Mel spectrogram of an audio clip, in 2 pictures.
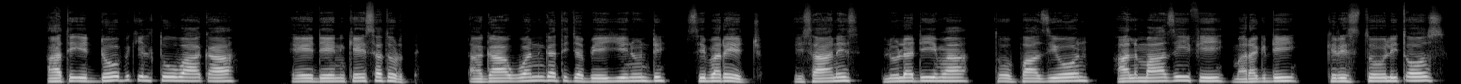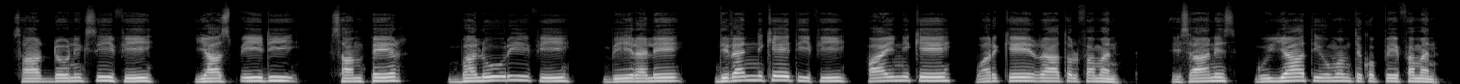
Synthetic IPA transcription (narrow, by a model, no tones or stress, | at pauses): ʔɐt̪ɪɪd̪ːo̞ːbɪkʼɪlt̪uːwaːkʼaː | eːd̪e̞ːŋke̞ːsːɐt̪̬ʊɾt̪ɛ̥ | ᶑɐɡaːwːɐŋɡɐt̪ɪd͡ʒɐbe̞ːjːiːnhʊnd̪ɪ | sɪbɐɾe̞ːt͡ʃːʊ̥ | ʔɪsaːnɪs | lʊlɐd̪iːmaː | t̪opːaːzɪoːn | ɐlmaːziːfɪmɐɾɐɡd̪iː | kɪɾɪst̪oːlɪt̪ʼoːsː | aːɾd̪oːnɪksiːfɪ | jaːspʼiːd̪iː | sɐmpeːɾ | bɐluːɾiːfɪ | biːɾɐle̞ː | d̪ɪɾɐnːɪkeːt̪iːfɪfaːjnɪkeː | wɐɾkʼeːɪrːaːt̪ɔlfɐmɐn | ʔɪsaːnɪs | ɡʊjːaːt̪ɪuːmɐmt̪ɛkʼɔpʼːe̞ːfːɐmɐn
